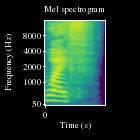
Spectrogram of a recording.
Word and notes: wife: American English

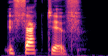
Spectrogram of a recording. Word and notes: effective: American English

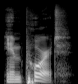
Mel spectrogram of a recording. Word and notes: import: American English

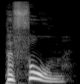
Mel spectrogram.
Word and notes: perform: British English

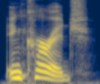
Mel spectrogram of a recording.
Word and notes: encourage: American English

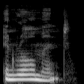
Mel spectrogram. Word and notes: enrolment: American English

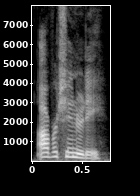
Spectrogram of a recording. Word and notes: opportunity: American English

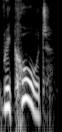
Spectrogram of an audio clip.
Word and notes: record: British English

